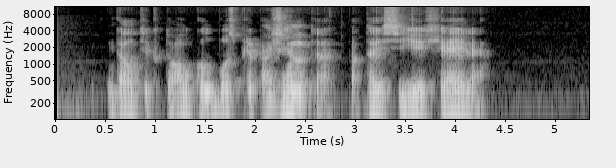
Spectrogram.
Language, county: Lithuanian, Utena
